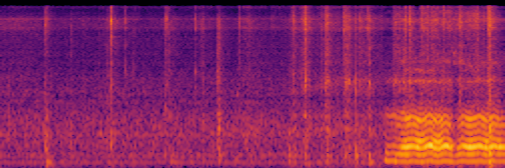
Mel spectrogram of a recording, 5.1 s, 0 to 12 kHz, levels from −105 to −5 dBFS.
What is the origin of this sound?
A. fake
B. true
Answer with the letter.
A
